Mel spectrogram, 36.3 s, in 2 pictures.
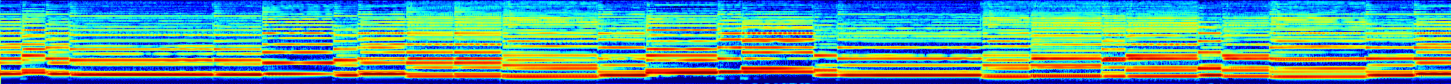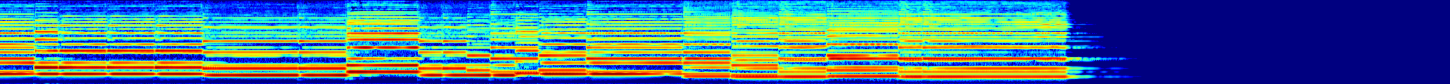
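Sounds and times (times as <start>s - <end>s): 
three saxophones playing as a woodwind trio: 0.0s - 31.6s.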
